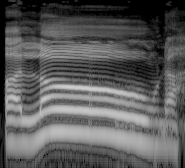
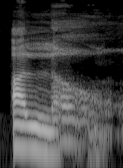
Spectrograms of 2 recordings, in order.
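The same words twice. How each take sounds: First: "Alone" drawn out and louder, falling firmly; emphatic repeated alone. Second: "alone" said low and soft, rising and fading out; soft trailing alone. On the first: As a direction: lean hard on "Alone", stretching it. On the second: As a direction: let "alone" drift off quietly. Repeats alone for emphasis. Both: Acted.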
